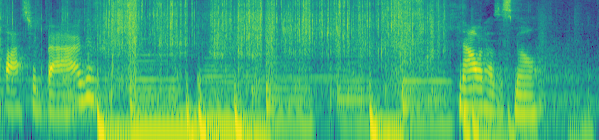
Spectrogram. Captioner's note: wrapper crinkling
